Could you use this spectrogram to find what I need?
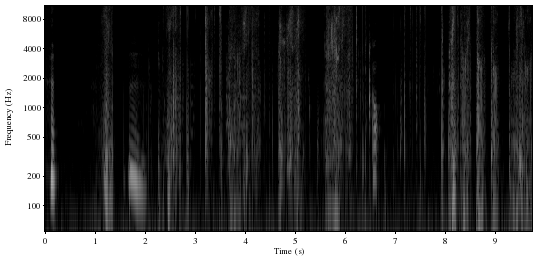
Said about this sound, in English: I want to see you chew on my panties. That's it. Go ahead and chew.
